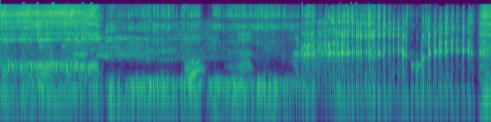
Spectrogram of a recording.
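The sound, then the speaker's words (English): A voice imitates snoring, mimicking a sleeping senator, with rough, rumbling low-pitched grunts and throaty rasps, fairly loud and continuous for a few seconds, without any clear words. “Quick, while the senator is asleep, slip in the office.”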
